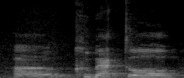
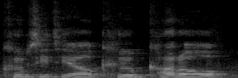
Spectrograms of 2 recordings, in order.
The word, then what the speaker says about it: kubectl: It's kubectl, kubectl, kubectl, kubectl. Is actually like the preferred. Yeah, that's the new canonical, but all are acceptable, we're told.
